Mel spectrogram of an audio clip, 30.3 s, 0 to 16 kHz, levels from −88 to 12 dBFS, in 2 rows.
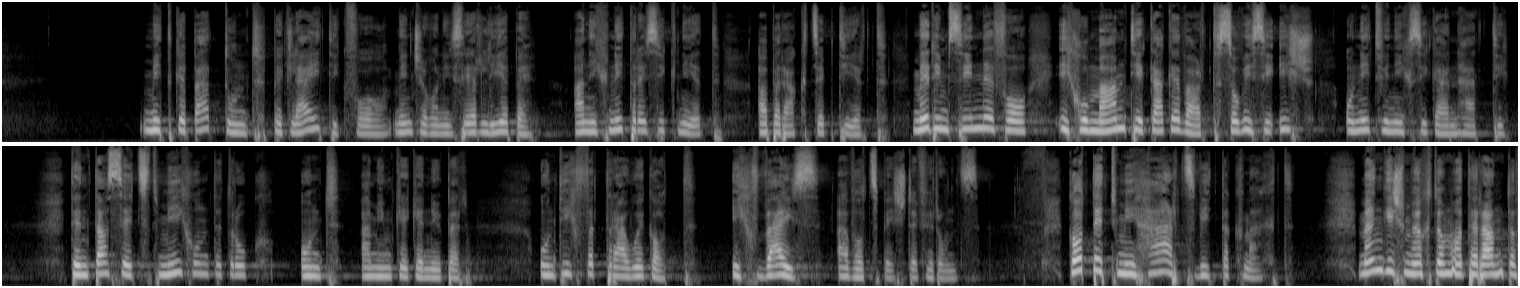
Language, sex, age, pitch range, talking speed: Italian, female, 50-69, 190-240 Hz, 135 wpm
